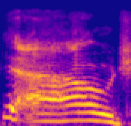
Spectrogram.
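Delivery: put-on very high, girlish, teenage yelp of pain. Voicing a hit teenage witch scout: screaming in a teenage voice. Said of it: "she screams out in her teenage voice".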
